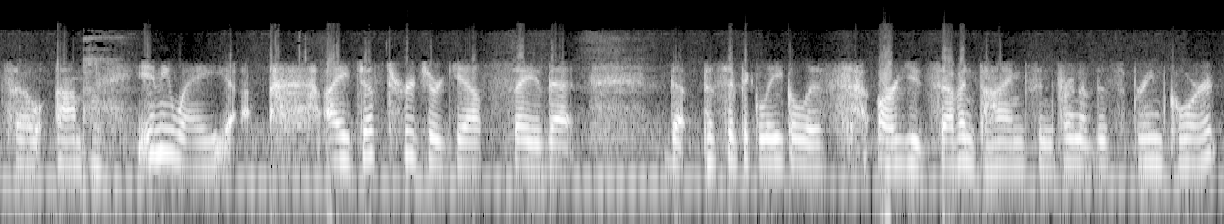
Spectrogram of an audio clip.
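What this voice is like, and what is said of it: Impaired, strained voice. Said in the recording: “She's having issues with her voice... apologize for my voice... Surgery on Friday.”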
